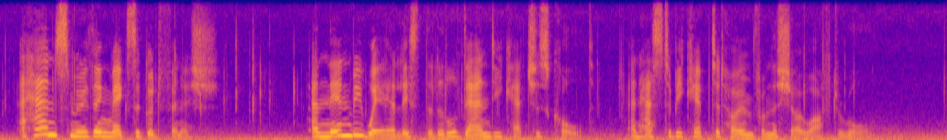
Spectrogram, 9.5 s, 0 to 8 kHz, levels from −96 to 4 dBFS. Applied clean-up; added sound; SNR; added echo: none; Fire; 11 dB; none.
